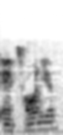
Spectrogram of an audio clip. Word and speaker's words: Antonia: It looks like Antonio, but it's Antonia Jensen. Well, her name is Kid Rescue.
